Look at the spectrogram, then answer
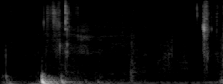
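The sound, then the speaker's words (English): Moist chewing of strawberry chocolate made with pepper, with a few soft crunchy bites, a cluster of mouth sounds early on and another brief burst near the end, with no talking. “The initial taste is good, but the aftertaste is bad. No, I would not. I wouldn't eat any more of that.”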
